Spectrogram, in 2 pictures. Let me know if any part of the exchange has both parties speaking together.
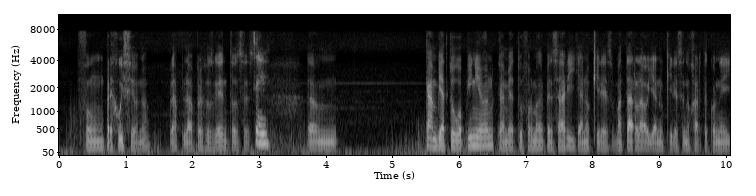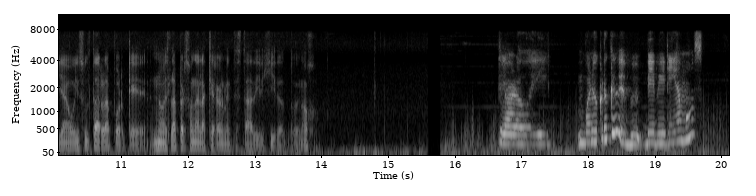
No

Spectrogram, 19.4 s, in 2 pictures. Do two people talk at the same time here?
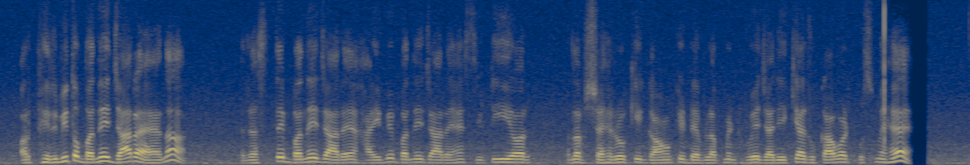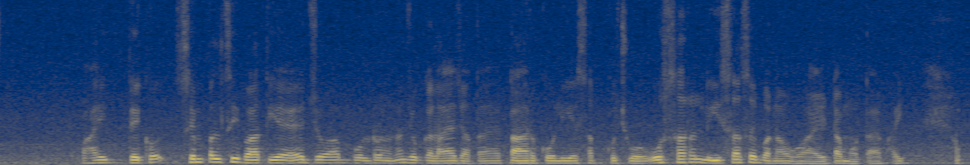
No

